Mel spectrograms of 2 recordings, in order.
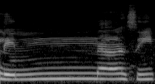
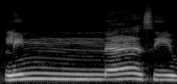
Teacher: நூனுக்கு மேல சத்து வந்ததுனால நூனை நல்லா அழுத்தி உச்சரிக்கணும்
